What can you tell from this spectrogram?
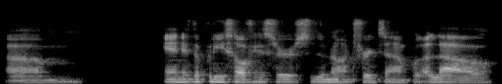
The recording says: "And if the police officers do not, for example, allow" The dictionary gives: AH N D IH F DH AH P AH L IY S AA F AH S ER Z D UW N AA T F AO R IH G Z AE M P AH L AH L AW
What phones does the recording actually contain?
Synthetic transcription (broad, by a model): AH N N IH F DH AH P AH L IY S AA F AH S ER S D UW N AA T F AO R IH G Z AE M P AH L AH L AW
